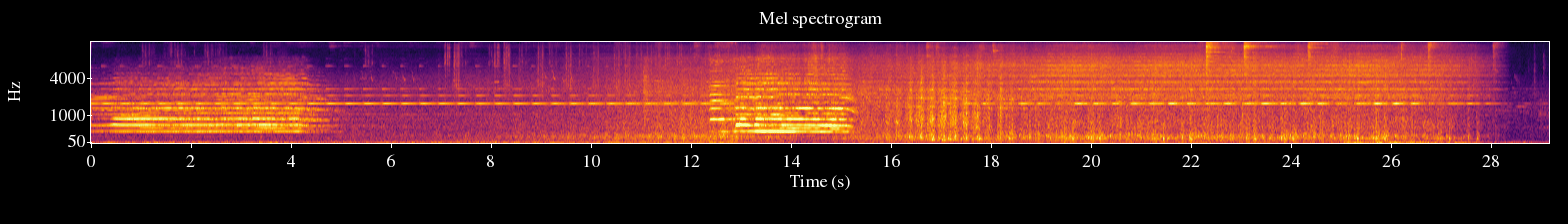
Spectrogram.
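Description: Diesel locomotive air horn sounding twice, a chord of several notes: a blast of about four seconds at the start and a louder one of about two and a half seconds about halfway through as the train comes close. The locomotives and the wagons of the passing train then rumble and clack over the rails until the sound cuts off near the end.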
